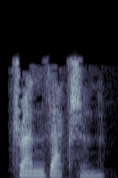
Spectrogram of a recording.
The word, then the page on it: transaction: træn’sækʃən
